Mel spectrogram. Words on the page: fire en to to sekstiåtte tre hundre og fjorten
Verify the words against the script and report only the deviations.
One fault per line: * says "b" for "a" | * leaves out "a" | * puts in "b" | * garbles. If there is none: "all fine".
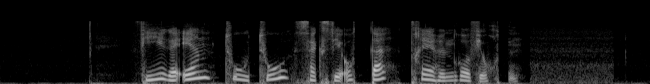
all fine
